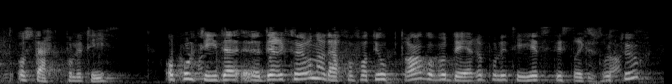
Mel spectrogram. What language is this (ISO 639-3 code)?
nob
